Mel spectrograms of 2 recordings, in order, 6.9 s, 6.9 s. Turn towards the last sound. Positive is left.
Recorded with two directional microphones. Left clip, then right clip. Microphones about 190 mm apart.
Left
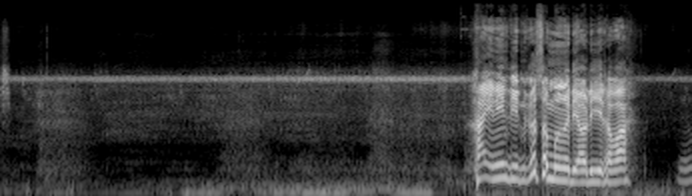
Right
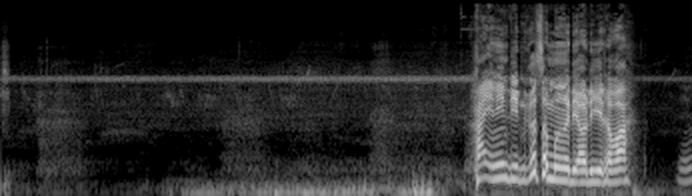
turn(degrees=-10)  # may be behind; listen again after turning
